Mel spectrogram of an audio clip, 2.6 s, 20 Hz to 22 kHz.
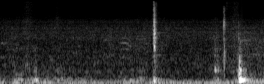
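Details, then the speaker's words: Relay in dog tennis-ball launcher converted to relay logic, 100 microfarad capacitor added so it latches instead of buzzing across its coil; three crisp clicks, no chatter; normal relay click. "Yeah, I can hear it. That clicked pretty good."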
